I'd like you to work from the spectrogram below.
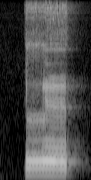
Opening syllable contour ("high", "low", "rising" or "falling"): high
